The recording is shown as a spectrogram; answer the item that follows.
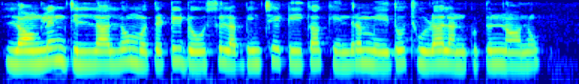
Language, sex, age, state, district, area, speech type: Telugu, female, 18-30, Telangana, Medchal, urban, read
